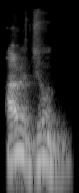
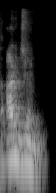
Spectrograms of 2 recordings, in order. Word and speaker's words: Arjun: He said, you can say R and June, month June, R June. And then Guru Maharaj was happy to see that Dr. Vinay Prabhu's service, that he helped her to pronounce Arjun.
